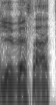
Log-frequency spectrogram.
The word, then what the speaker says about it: Versace: Regardez, prononciation sans rage, Versace. Moi, c'est un Versace.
